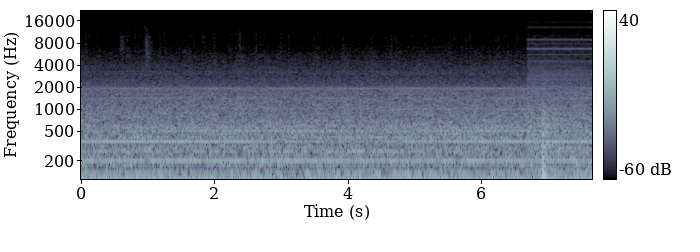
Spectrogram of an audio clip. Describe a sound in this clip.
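A fan whirs with a steady low drone.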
